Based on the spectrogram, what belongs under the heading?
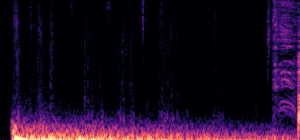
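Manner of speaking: airy unvoiced burst of laughter; breathy laugh. Real, not acted. Laughing at the chatbot answer to his audience, breathy.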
